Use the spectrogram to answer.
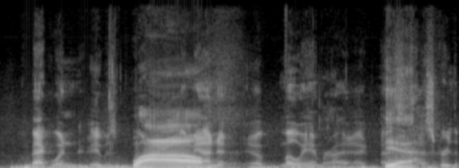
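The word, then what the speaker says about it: Mo Amer: and mo Amir back when it was wow Mo ammer I screw the pronunciation of it it's all right which is weird cuz back then we all called him moir everybody called him that and now like were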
